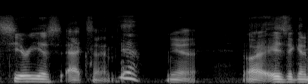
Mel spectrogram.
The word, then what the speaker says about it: Sirius XM: the o yeah chiper radio um here on sirusxm it's Sirius XM yeah yeah is it going to be like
